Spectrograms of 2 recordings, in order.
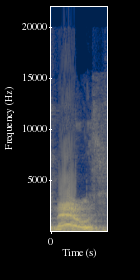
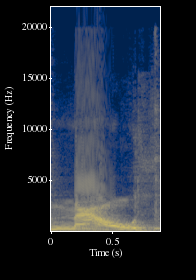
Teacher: canadians have a tendency to raise their tongues in their mouths when they make ow sounds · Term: canadian raising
